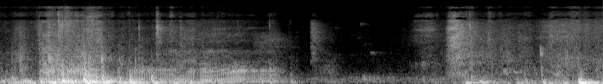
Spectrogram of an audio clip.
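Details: Two Boston Terriers play fighting indoors on a rug, tumbling and bitey-facing; low rumbling growls and scuffling fill the first seconds, then fade to quiet before a brief thump near the end.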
